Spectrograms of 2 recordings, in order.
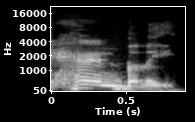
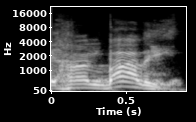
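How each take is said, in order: First: "Hanbali" as HAN-buh-lee, flat first A; up-north pronunciation. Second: "Hanbali" as hun-BAH-lee, drawn out and higher; own southern pronunciation. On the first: Retold or imitated. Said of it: "That's how they talk up north". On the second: Shown as a demonstration. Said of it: "I don't talk like that".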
